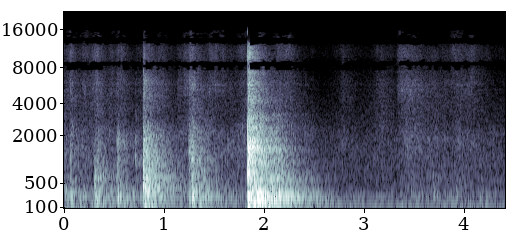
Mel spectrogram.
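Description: Quick scuffs and light thumps of bodies grappling and striking on a padded martial-arts mat, ending in one loud thud about two seconds in as a man is hip-thrown down onto the mat.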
